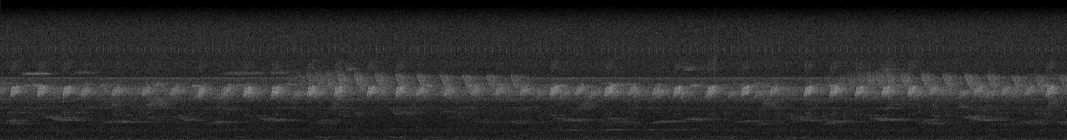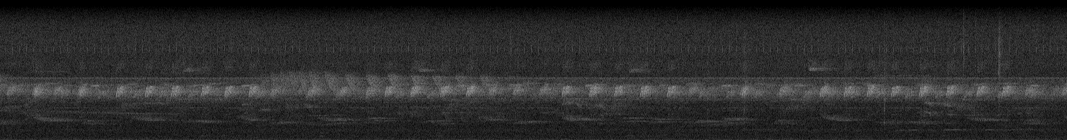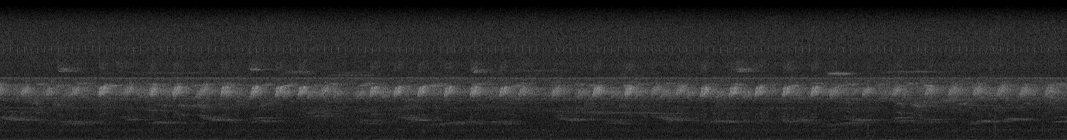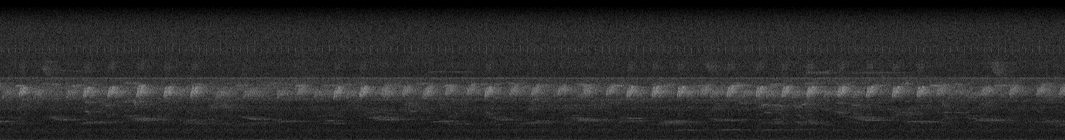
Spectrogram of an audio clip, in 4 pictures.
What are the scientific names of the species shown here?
Turdus hauxwelli, Psarocolius angustifrons, Anhima cornuta, Crypturellus undulatus, Dendroma erythroptera, unidentified bird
